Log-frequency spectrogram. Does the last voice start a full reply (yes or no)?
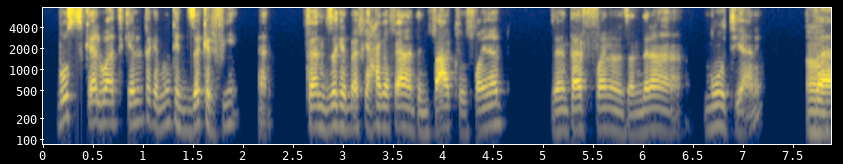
no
